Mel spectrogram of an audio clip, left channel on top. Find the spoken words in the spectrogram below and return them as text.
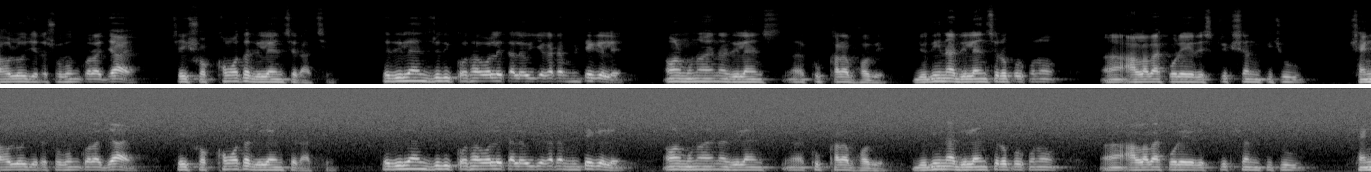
হলেও যেটা শোধন করা যায়, সেই সক্ষমতা রিলায়েন্সের আছে। তো রিলায়েন্স যদি কথা বলে তাহলে ওই জায়গাটা মিটে গেলে আমার মনে হয় না রিলায়েন্স খুব খারাপ হবে। যদি না রিলায়েন্সের ওপর কোনো আলাদা করে রেস্ট্রিকশন, কিছু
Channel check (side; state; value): right; noise; hiss, 2 dB below the sound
